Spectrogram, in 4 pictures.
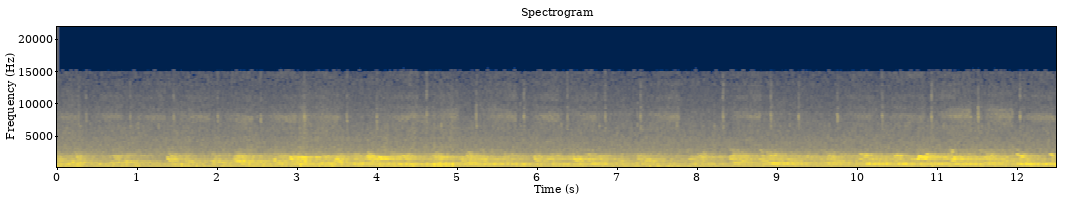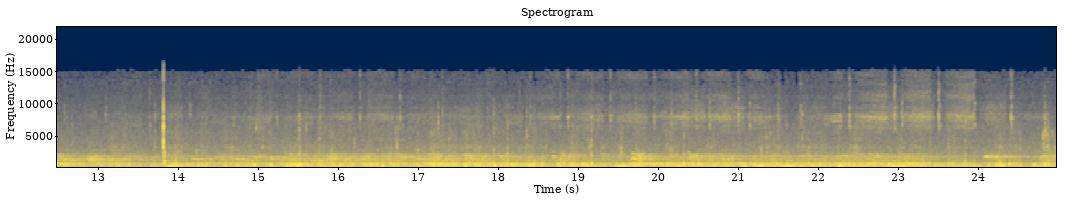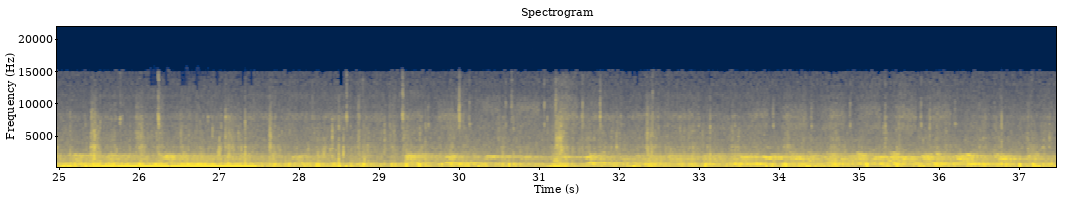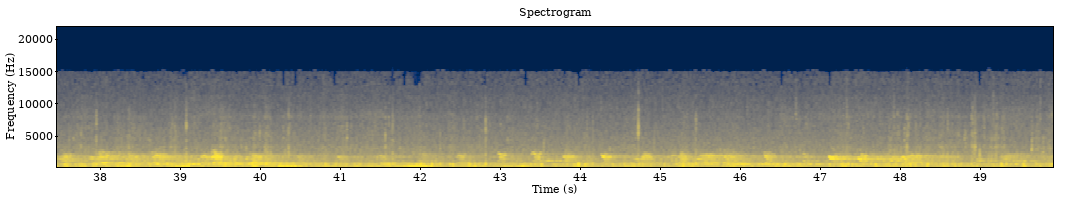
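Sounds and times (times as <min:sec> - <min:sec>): footsteps on muddy trail: 0:00.0 - 0:49.9
hounds baying: 0:00.0 - 0:49.9.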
